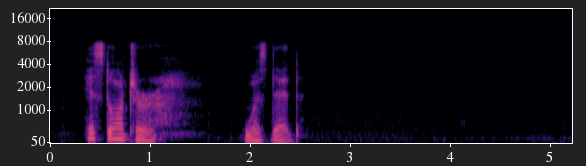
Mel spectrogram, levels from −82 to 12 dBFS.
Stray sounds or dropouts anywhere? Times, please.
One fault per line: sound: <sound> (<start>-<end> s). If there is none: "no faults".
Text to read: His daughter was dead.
no faults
